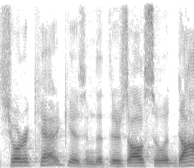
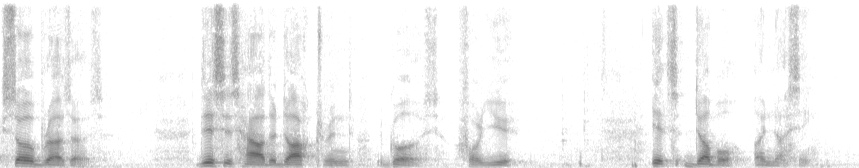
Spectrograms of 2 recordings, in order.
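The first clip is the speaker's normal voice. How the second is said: imitated heavy Swiss accent; 7 semitones lower, 4 dB quieter than usual. Quoting a Swiss theologian teaching on double imputation, in a heavy Swiss accent. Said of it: "he had a pretty heavy accent".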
